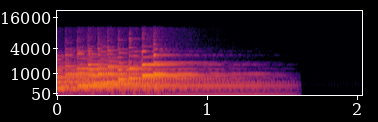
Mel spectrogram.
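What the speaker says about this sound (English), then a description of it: "It's the sound of a lyre." Plucked lyre from a 1997 interactive encyclopedia, a short bright run of harmonic strummed notes ringing out for about a second and a half before stopping abruptly, heard alone.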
